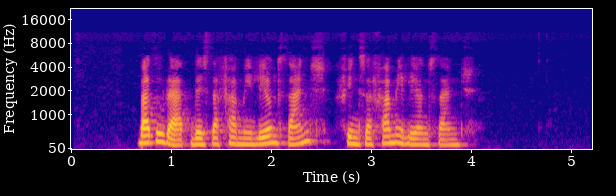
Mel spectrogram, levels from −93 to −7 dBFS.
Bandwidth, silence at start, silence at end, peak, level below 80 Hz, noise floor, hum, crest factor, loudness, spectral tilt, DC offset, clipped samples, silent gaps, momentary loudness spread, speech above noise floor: 10.5 kHz; 0.7 s; 1.25 s; -6 dBFS; -66 dBFS; -72 dBFS; none; 18 dB; -23 LUFS; -9 dB/octave; under 0.1%; under 0.1%; none; 10 LU; 50 dB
